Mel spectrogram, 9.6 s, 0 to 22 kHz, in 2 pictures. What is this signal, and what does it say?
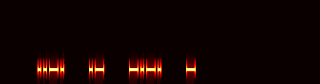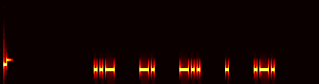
Morse code, heard as a keyed tone, about 28 wpm, spaced as for 16 wpm, 700 Hz. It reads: FACT UNDER
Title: 3x Character Spacing - Top 500 Words - 28wpm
